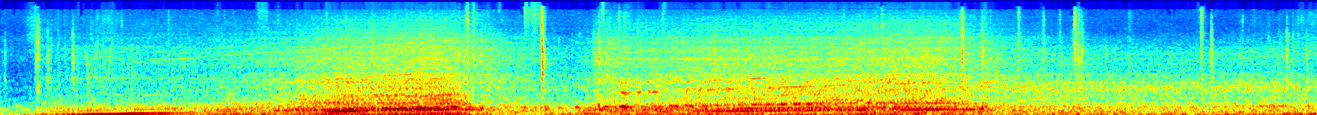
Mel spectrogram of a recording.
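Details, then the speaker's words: HSV VS Clubsport while driving: low droning hum and vibration from the rear end, rising and falling with road speed. Axles were swapped first; the differential was suspected and its replacement fixed it. "a lot of people seem to think it is the diff that is the problem just from that last clip I sent it out to a couple of friends and the"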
